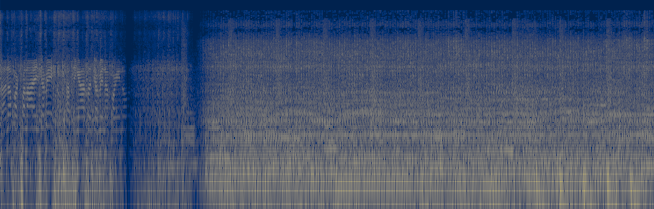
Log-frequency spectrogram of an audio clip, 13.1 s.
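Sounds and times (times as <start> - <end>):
boat engine running: 0.0 - 13.0
water splashing along hull: 4.1 - 13.0.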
